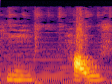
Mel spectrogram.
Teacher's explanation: H for হি, হাউস। H বললে দেখো তোমার গলা দিয়ে শুধু হাওয়া বের হয়, কোনো জিভ ঠোঁট লাগে না। হি, হাউস, তাই এটা গলার ধ্বনি।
